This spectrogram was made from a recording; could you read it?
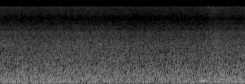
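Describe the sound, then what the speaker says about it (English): Rough ocean surf crashes over rocks on the coast of El Salvador, a loud, dense, unbroken wash of roaring water close by with no voices. "The waves hit the rocks, fly over the rocks"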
